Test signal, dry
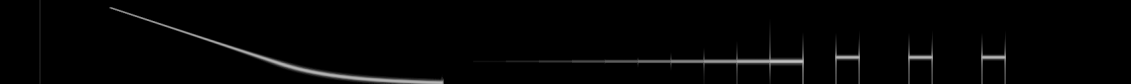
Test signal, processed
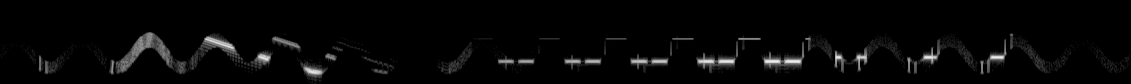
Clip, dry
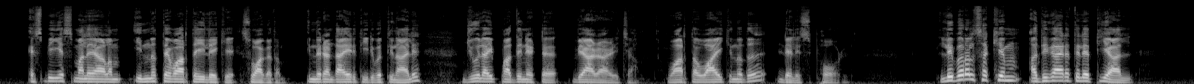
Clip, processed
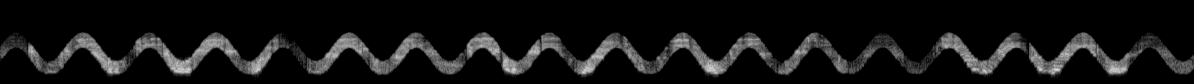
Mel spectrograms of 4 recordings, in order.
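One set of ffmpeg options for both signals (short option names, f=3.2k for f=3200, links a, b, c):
-filter_complex "[0:a]acrossover=split=350|2500[a][b][c];[b]asoftclip=type=tanh:threshold=-20dB[d];[a][d][c]amix=inputs=3:normalize=0,bass=f=250:g=-8,treble=f=4k:g=-3,aecho=1:1:58|68:0.266|0.266,areverse,acompressor=mode=upward:threshold=-33dB:ratio=2.5:attack=0.23:release=25:knee=2.83:detection=peak,areverse,agate=range=-8dB:threshold=-50dB:ratio=3:release=226:detection=rms,adynamicequalizer=threshold=0.0158:dfrequency=500:dqfactor=1.5:tfrequency=500:tqfactor=1.5:attack=5:release=100:ratio=0.375:range=3:mode=cutabove:tftype=bell,volume=11.5dB,asoftclip=hard,volume=-11.5dB,adynamicsmooth=sensitivity=6:basefreq=2.1k,alimiter=level_in=23dB:limit=-1dB:release=50:level=0:latency=1,afftfilt=real='re*between(b*sr/1024,740*pow(3100/740,0.5+0.5*sin(2*PI*1.5*pts/sr))/1.41,740*pow(3100/740,0.5+0.5*sin(2*PI*1.5*pts/sr))*1.41)':imag='im*between(b*sr/1024,740*pow(3100/740,0.5+0.5*sin(2*PI*1.5*pts/sr))/1.41,740*pow(3100/740,0.5+0.5*sin(2*PI*1.5*pts/sr))*1.41)':win_size=1024:overlap=0.75,volume=-1.5dB"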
